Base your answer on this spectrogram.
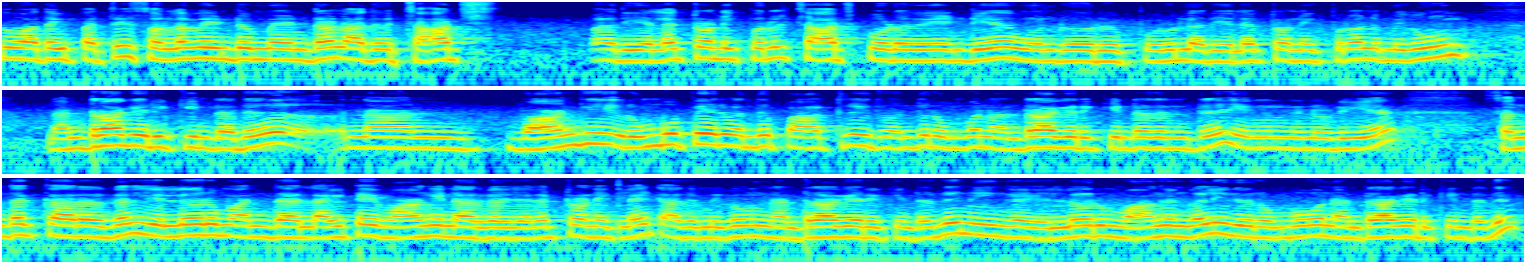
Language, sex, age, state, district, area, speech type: Tamil, male, 30-45, Tamil Nadu, Krishnagiri, rural, spontaneous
